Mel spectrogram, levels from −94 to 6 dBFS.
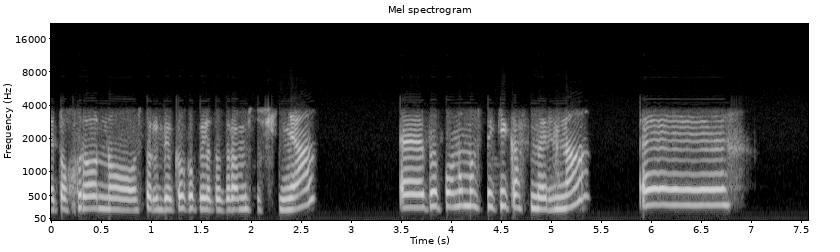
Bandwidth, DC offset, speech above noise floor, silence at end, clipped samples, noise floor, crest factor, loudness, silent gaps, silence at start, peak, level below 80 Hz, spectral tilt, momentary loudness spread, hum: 4.5 kHz; under 0.1%; 55 dB; 0.65 s; under 0.1%; -72 dBFS; 16 dB; -17 LUFS; none; 0 s; -2 dBFS; -72 dBFS; -7.5 dB/octave; 5 LU; none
